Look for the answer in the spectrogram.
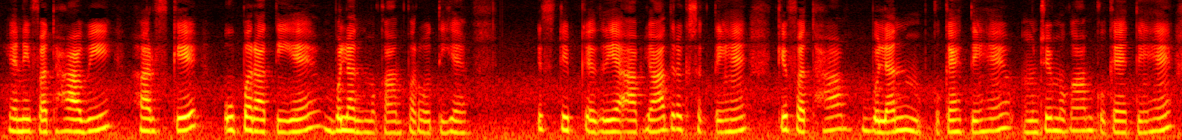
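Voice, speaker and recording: A woman with a fairly high voice gives a recitation lesson, drawing out each vowel to show how it should sound. She explains step by step, with faint noise behind her. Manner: slow, careful demonstration of vowel sounds. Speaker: Quran recitation teacher. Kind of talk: tajweed lesson.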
